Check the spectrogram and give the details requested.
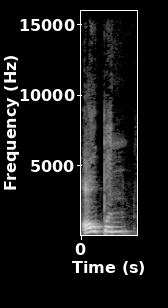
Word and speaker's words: open: So open, we have also two syllables. One is o, while another one is pun. Open. So the stress goes on the first syllable, we say open.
